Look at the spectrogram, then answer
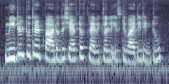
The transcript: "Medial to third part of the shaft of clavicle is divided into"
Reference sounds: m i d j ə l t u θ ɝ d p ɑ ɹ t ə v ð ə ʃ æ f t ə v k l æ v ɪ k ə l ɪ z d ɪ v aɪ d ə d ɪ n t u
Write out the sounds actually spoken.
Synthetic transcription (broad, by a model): m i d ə l t u t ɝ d p ɑ ɹ t ə v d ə ʃ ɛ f t ə v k l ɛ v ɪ k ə l ɪ z d ɪ v aɪ d ə d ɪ n t u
